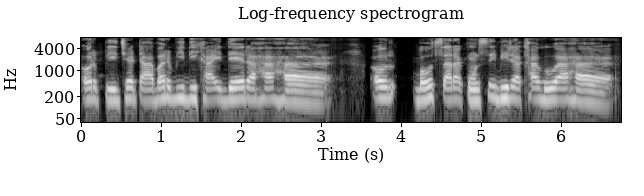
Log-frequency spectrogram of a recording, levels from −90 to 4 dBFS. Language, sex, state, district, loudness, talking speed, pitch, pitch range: Hindi, male, Jharkhand, Palamu, -15 LUFS, 140 wpm, 165 Hz, 155-175 Hz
